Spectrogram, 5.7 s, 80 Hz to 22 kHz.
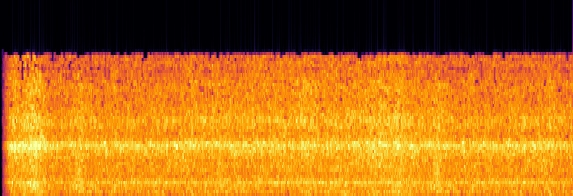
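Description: A swarm of 20 nano drones from Vijay's lab at the University of Pennsylvania buzzes without pause, a dense, steady whir of many overlapping high-pitched hums that holds an even loudness throughout, with no voices.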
